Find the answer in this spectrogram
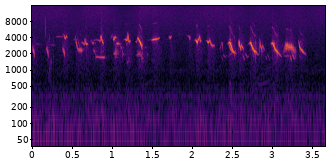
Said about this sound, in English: Let's say a scene takes place in the country. Then we want to have the sounds of birds, so you get the idea that you're walking down a country lane, for instance.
